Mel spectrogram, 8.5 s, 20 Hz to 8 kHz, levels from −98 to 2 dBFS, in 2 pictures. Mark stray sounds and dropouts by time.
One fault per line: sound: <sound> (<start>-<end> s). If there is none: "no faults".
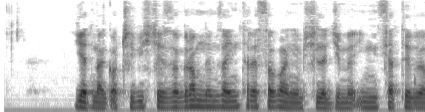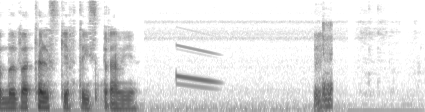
sound: chirp (6.0-6.5 s)
sound: laugh (7.4-7.6 s)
